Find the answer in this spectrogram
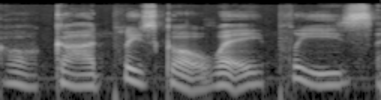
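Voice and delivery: very soft, hushed half-whisper under the breath. Retelling a movie scene, begging a visitor to go away: imitating half-whispering to herself. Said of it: "she's kinda whispering to herself".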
